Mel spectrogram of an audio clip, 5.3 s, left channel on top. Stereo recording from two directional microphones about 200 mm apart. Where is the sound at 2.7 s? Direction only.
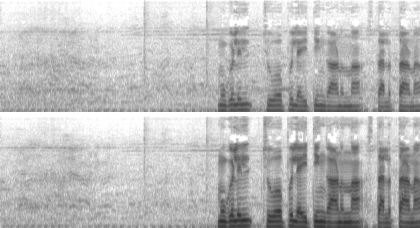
60° right (ahead or behind).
